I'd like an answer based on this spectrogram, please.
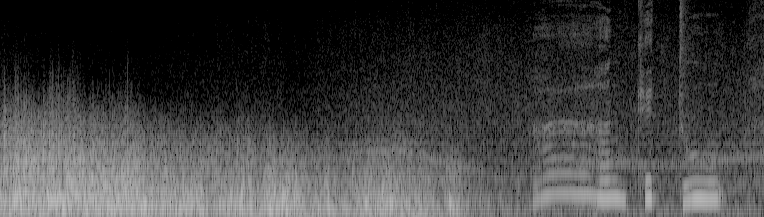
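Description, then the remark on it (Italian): Heavy rain hisses under a long, rolling rumble of thunder that swells and slowly fades during a tropical thunderstorm battering a glass-and-concrete hotel on an island; near the end, a voice begins speaking over the softer storm. “Ma un temporale ai tropici ha la sua bellezza romantica.”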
